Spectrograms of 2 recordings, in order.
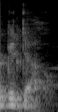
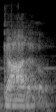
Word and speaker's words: Godot: by Samuel Beckett called Waiting for Godot, or Godot, depending upon how you pronounce it, and an essay, The Myth of Sisyphus, by Albert Camus.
